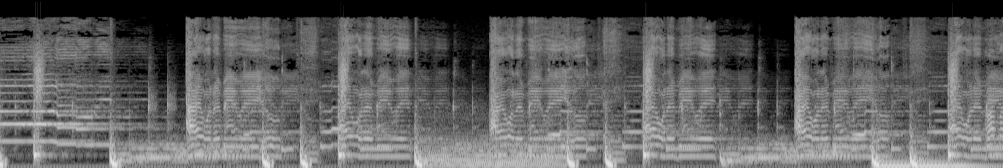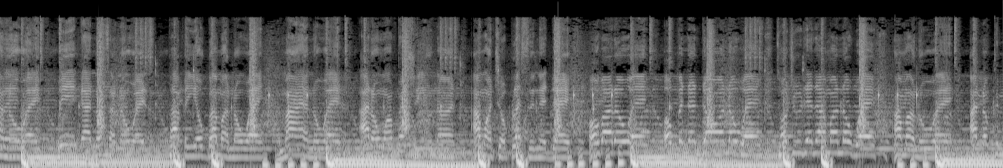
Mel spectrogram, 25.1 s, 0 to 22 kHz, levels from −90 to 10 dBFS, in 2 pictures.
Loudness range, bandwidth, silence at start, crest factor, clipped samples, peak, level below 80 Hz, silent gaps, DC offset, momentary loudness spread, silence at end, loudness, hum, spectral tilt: 3 LU; 15.5 kHz; 0 s; 12 dB; under 0.1%; 0 dBFS; -16 dBFS; none; under 0.1%; 7 LU; 0 s; -14 LUFS; none; -5 dB/octave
